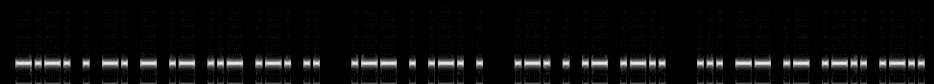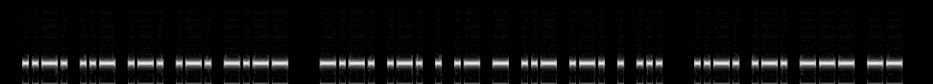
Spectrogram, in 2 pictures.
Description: Morse code, heard as a keyed tone, about 25 wpm, 1000 Hz. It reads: CENTAURI WERE REAL SMALL FURRY CREATURES FROM
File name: qotdfiles / 25wpm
